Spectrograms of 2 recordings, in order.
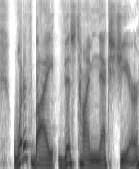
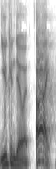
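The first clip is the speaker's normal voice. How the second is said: ordinary talk, nothing marked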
